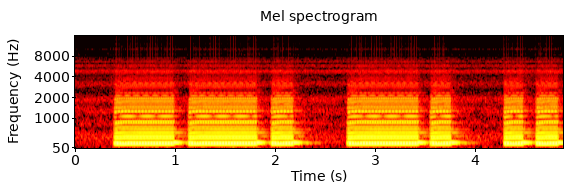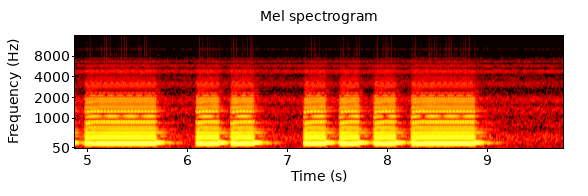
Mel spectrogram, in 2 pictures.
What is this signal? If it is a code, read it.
Morse code, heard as a horn, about 7 wpm, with room echo. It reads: GNUIV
